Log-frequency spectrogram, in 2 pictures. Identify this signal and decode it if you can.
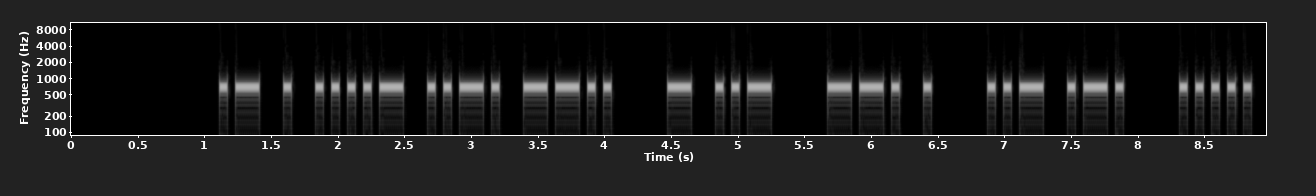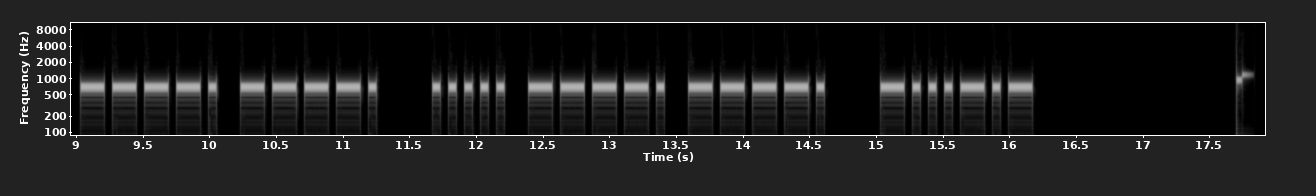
Morse code, heard as a keyed tone, about 18 wpm, 700 Hz. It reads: AE4FZ TU GE UR 599 599 <BK>
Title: POTA QSO Practice - 20wpm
